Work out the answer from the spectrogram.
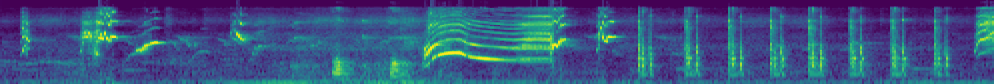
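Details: Starling song used as a prompting recording for pet starlings. After a few scattered whistles it gives a long rising and falling wavering note, then a quick steady series of sharp clicking chips, almost four per second.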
